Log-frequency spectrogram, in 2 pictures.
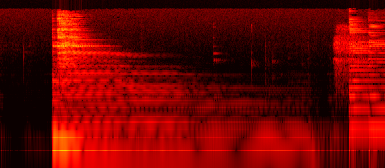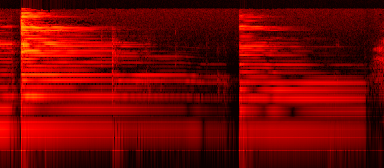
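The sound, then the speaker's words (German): A plucked guitar E string rings out, then is struck again several times as its pitch drops lower, each note sustaining with bright overtones while the string is tuned down a whole tone toward an open G tuning. No one speaks. “und die E-Seite einen ganz Ton runter. Ich mache das hier mal bei meiner, die, die tiefe E-Seite, die tiefste Seite lasse ich jetzt mal dran.”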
